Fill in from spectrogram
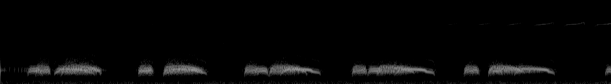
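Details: Spotted dove from Ninh Thuận, Vietnam, cooing in repeated low phrases: a short note followed by a longer rolling coo, cycling about once a second, with faint high thin chirps of other birds above.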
